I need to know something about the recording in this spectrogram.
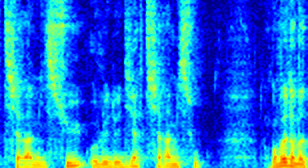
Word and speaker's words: tiramisu: Donc en fait, on va écrire ici ou pour que finalement Lia prononce bah tiramisou et non pas tiramisu.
